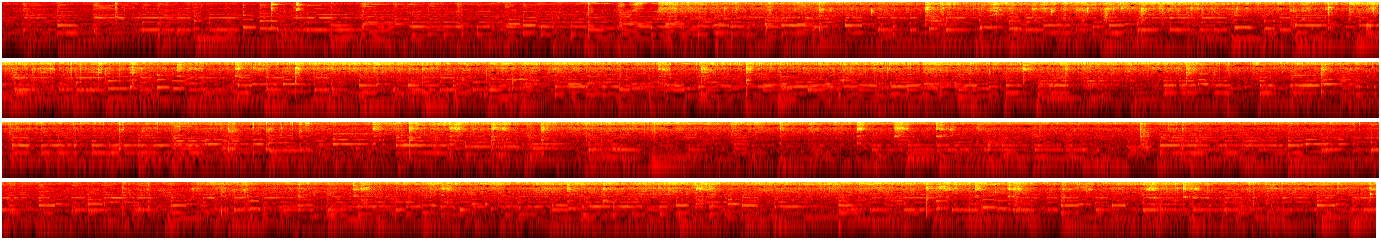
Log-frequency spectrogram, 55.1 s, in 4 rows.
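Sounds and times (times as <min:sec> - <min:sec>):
food sizzling in hot oil: 0:06.3 - 0:55.0
spatula stirring in wok: 0:06.5 - 0:37.6, 0:43.4 - 0:55.0.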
